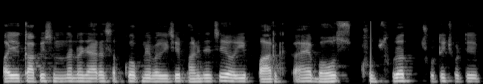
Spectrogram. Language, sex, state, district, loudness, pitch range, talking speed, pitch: Hindi, male, Uttar Pradesh, Gorakhpur, -17 LUFS, 140-150 Hz, 270 wpm, 145 Hz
